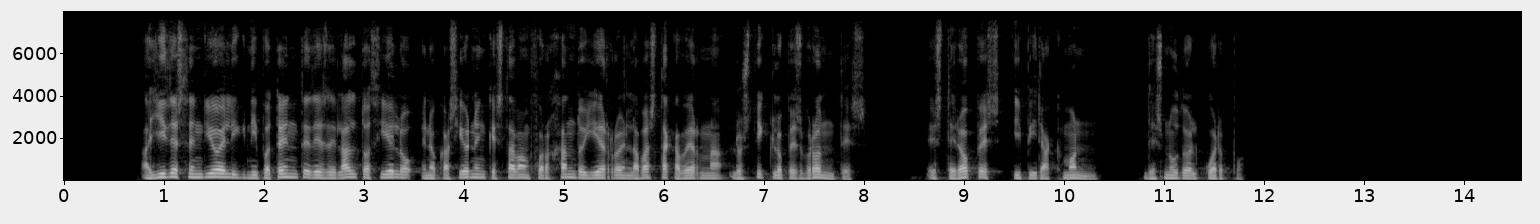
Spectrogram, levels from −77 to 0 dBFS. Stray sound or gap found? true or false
false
